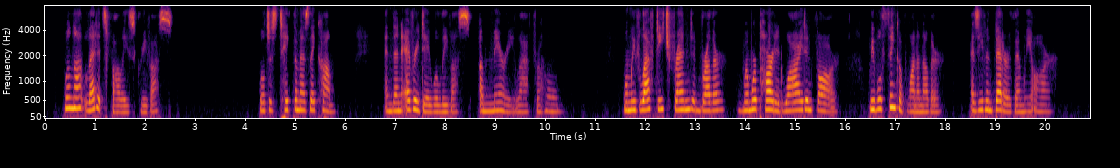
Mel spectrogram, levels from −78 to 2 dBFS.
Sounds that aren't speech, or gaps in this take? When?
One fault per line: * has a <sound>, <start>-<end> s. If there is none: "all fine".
all fine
